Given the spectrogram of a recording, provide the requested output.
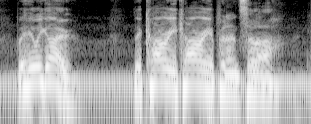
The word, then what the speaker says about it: Karikari: But here we go, the Karikari Peninsula. Sounds like curry when I say it. Karikari if I say it the English pronunciation.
